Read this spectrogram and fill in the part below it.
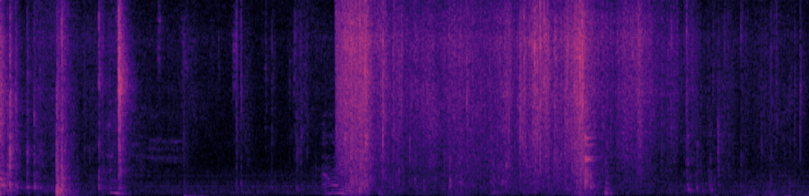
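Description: Jars and bottles clink in a refrigerator.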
